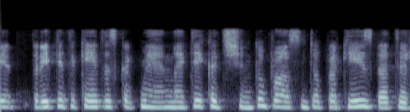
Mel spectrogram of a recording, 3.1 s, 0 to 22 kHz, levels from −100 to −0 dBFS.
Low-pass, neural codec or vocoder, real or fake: 7.2 kHz; codec, 24 kHz, 0.9 kbps, WavTokenizer, medium music audio release; fake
